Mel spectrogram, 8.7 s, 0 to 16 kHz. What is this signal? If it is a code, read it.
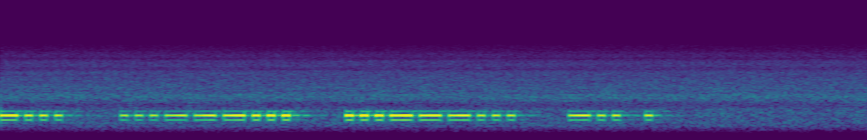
Morse code, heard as a keyed tone, hand-sent with a paddle, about 16 wpm, 530 Hz, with radio static, fading and room echo. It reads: … <SOS> <SOS> DE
